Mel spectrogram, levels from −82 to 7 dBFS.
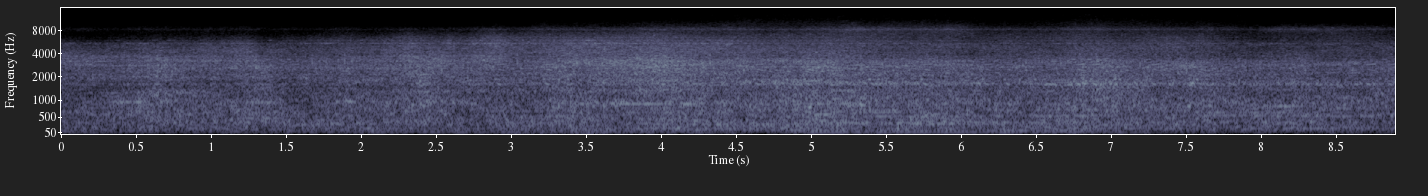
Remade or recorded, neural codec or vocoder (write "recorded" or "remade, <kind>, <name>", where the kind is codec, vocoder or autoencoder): remade, codec, SNAC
